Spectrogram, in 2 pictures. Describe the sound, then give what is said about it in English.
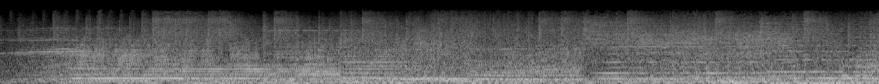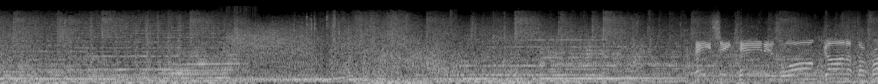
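NASCAR stock cars race around a track in a continuous, loud roar of engines, their whining pitch rising and falling as cars pass, with a sharper high whine near the end. Tony Stewart runs second, followed by Ryan Newman, Kyle Busch and Kevin Harvick. “Is going to be for second on back. It's Tony Stewart. Rear view mirror filled with Ryan Newman.”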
